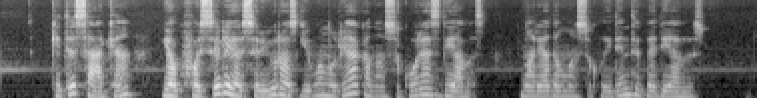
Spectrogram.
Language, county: Lithuanian, Marijampolė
